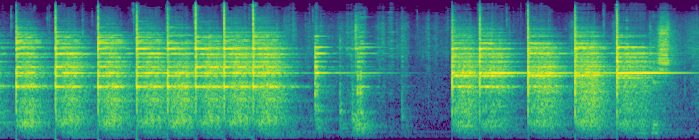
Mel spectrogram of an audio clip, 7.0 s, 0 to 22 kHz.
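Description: Sharp metallic hammer blows strike a rusted, seized parking brake adjuster on a 2005 Chevrolet Suburban 1500, coming in quick, ringing bursts of regular strikes separated by a short pause.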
